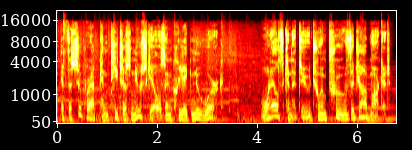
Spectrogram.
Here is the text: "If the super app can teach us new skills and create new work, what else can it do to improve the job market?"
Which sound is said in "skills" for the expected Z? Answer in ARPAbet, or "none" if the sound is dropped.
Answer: Z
